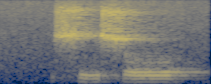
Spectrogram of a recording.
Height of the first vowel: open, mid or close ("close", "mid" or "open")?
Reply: close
